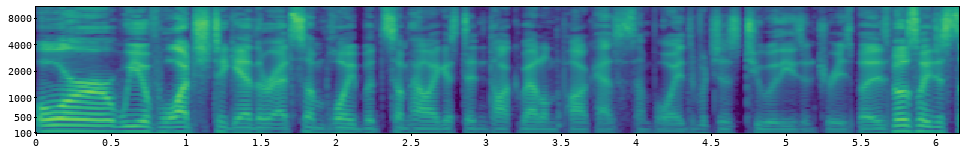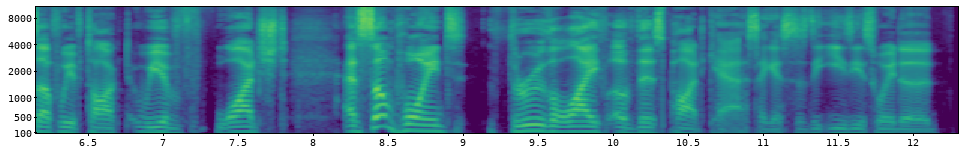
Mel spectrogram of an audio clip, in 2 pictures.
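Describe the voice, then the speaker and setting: This is a man hosting a podcast, chatting casually about video game films. His voice is fairly low, smooth and a little fast. The studio sound is clean, with no room sound.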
